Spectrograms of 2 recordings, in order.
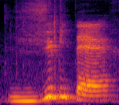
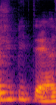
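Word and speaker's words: Jupiter: Júpiter. Também aqui, gente, vocês devem ficar um pouco confusos, né? Porque normalmente ER não é pronunciado em final de palavra. Mas aqui, excepcionalmente, a gente pronuncia também. Muitas exceções de pronúncia, né, gente?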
